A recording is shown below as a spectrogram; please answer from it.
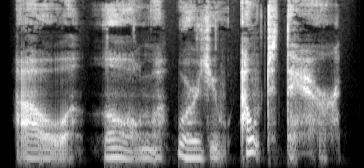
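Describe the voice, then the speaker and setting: A man growls in a put-on character voice. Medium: read story. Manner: commanding, dry.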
